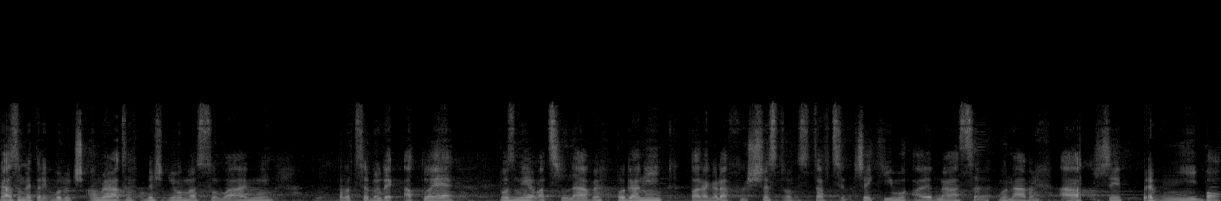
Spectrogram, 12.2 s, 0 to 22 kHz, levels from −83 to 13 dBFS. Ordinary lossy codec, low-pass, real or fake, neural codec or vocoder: MP3, 64 kbps; 10.8 kHz; fake; codec, 24 kHz, 0.9 kbps, WavTokenizer, medium music audio release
